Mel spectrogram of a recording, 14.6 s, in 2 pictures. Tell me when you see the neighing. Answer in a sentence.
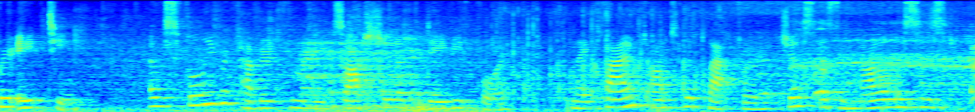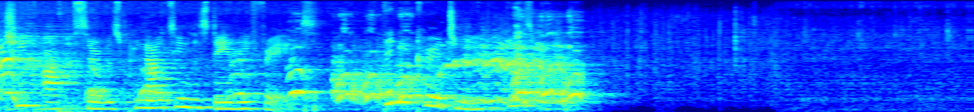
The neighing can be heard from 2.2 to 3.4 s, from 6.0 to 8.0 s and from 9.9 to 11.7 s.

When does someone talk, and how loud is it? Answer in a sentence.
The talking can be heard from 0.0 to 11.4 s, at a steady volume.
